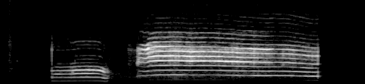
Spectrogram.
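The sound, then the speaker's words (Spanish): A cat meows twice, loud: a short meow followed by a longer, drawn-out one lasting nearly two seconds, with no other sounds around it. “tenía que darle el gato que le llevaba de regalo antes de que se fuera de regreso a su casa.”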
